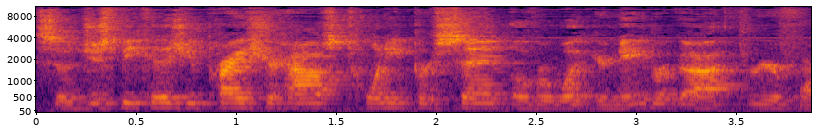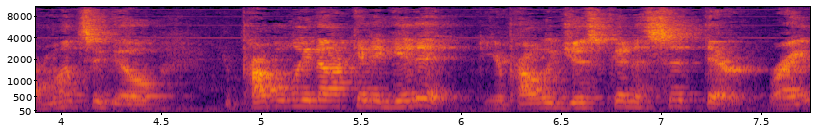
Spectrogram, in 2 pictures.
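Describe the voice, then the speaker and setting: With noticeable background noise and audible room echo, a man with a fairly high pitch and ordinary pitch variation talks at a fairly quick pace, hardly pausing at all. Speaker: real estate agent. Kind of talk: market update monologue. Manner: fast; animated.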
